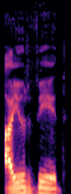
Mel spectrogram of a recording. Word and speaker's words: Ayurveda: So I wrote that actually, in Bengali, we say Ayurved. Should I say it like that? So after that, there was no response. So they're not Cheeky. even aware that when I'm saying something, that is the pronunciation that comes down from Sanskrit.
